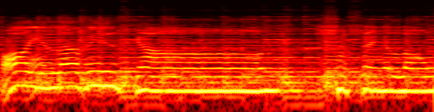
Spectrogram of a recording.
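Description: A man singing into a handheld microphone over guitar music, sliding into a note at the start and then holding long sustained notes.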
